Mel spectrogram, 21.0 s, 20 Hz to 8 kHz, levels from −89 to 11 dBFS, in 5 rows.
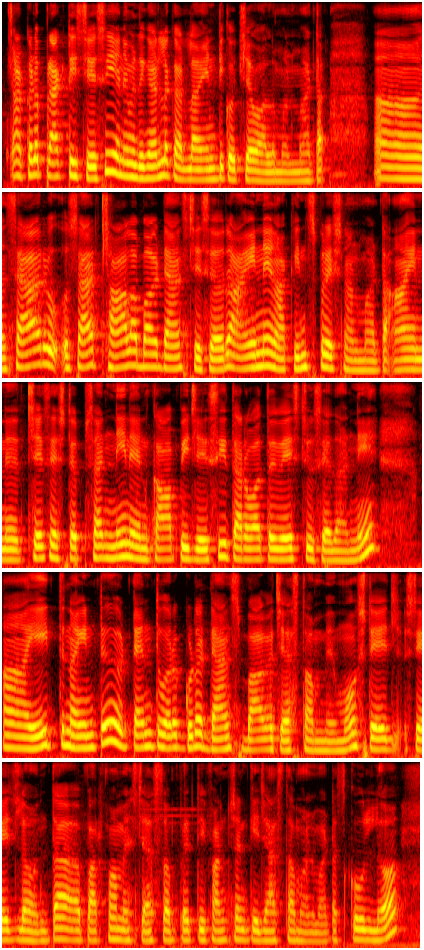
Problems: constant background noise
